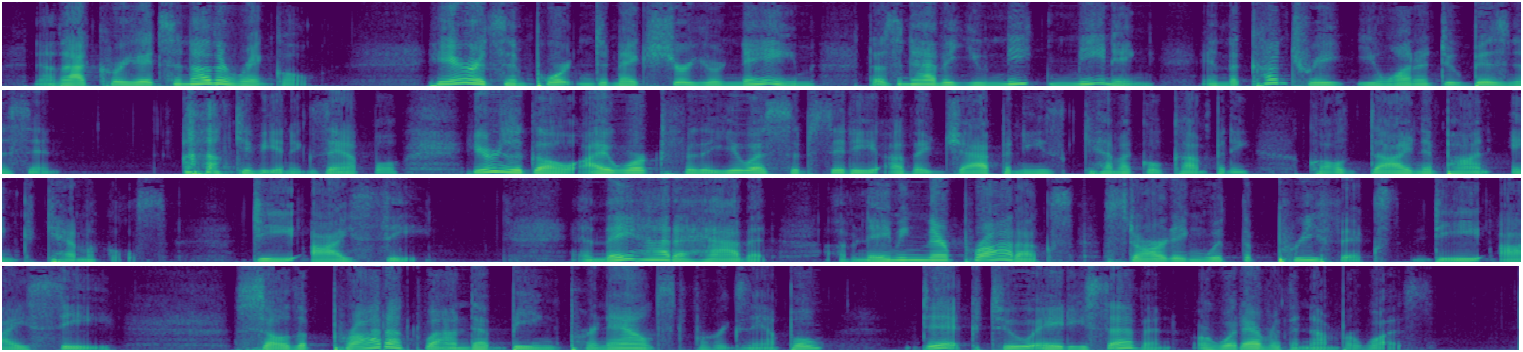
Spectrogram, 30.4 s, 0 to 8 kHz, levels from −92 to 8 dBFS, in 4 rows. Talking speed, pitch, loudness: 155 wpm, 165 Hz, -27 LUFS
